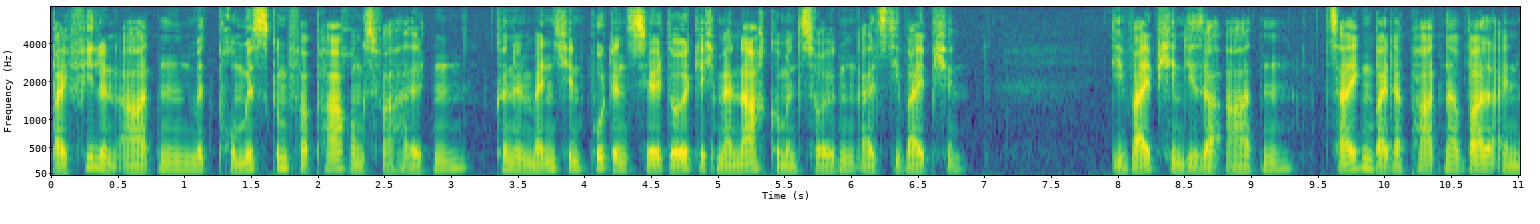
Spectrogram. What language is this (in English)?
German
